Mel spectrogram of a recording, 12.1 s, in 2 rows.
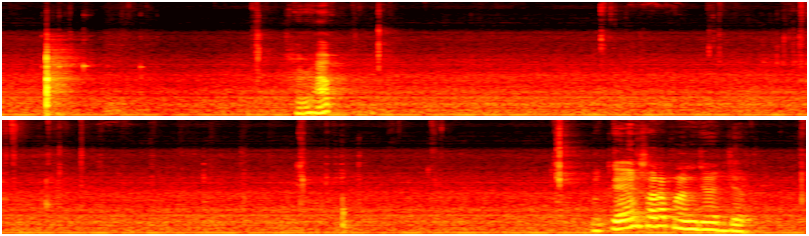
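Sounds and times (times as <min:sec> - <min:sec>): steady low hum: 0:00.0 - 0:12.0
person chewing food: 0:04.4 - 0:09.4.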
